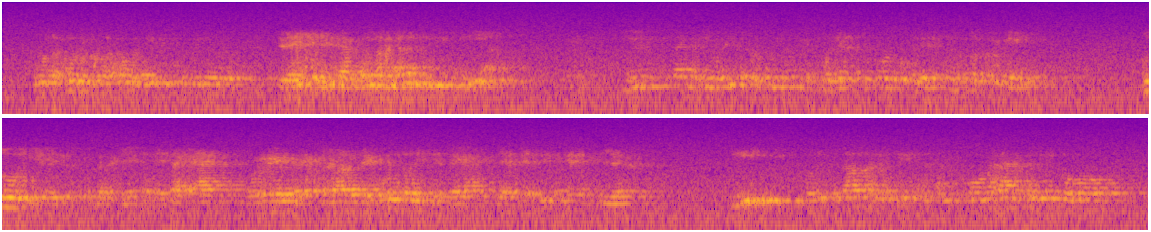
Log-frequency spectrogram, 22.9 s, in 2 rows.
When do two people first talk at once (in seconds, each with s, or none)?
2.7 s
